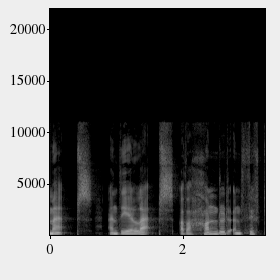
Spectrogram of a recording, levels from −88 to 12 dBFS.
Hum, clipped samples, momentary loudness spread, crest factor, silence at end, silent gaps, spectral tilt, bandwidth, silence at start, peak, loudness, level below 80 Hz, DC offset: none; under 0.1%; 10 LU; 22 dB; 0.1 s; none; -5 dB/octave; 11.5 kHz; 0 s; -10 dBFS; -32 LUFS; -78 dBFS; under 0.1%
